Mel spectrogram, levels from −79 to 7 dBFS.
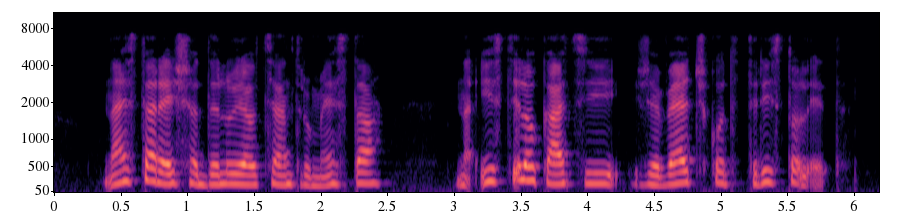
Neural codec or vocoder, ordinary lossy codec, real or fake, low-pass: codec, 16 kHz, 8 kbps, FunCodec, trained on LibriTTS, 25 frames a second; none; fake; 7.2 kHz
